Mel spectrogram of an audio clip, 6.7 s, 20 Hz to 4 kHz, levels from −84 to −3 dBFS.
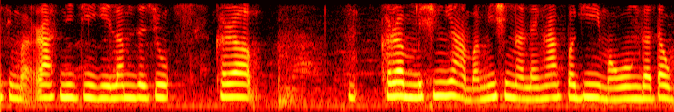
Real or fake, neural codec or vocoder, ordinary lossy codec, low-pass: real; none; AAC, 24 kbps; 3.6 kHz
